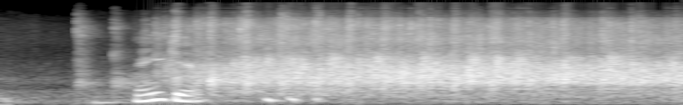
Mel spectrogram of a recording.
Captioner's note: attendees applaud; chuckles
